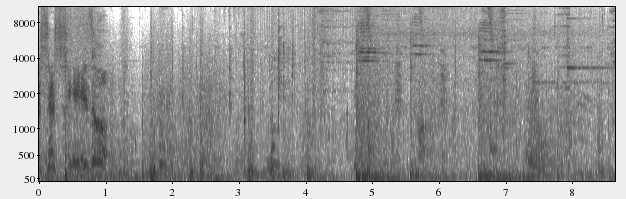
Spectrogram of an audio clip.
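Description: Heavy weapon blows land with loud crashing impacts.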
